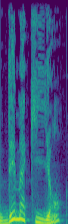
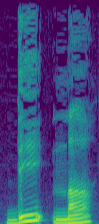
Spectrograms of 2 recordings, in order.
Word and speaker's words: démaquillant: Un démaquillant. So we've got this QU, but then U is not pronounced. So you get the sound qui. Okay, and then remember, double L after E will give you the sound y. Démaquillant. Final T not pronounced. Démaquillant. Okay, and this is nasal in your nose.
